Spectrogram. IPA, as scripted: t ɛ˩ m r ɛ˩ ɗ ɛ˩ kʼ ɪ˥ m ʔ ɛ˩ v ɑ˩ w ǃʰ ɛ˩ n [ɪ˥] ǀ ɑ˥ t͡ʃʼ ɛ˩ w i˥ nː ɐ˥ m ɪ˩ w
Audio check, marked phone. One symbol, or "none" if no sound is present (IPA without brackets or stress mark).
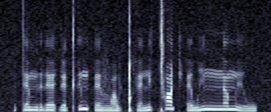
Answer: ɪ˥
